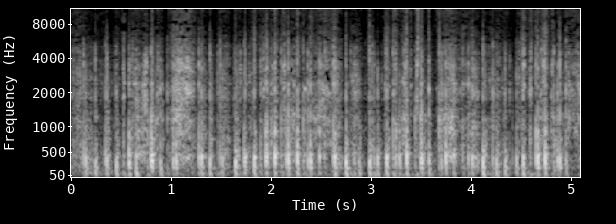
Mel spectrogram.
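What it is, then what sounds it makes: Wooden board. Several fingernails tap fast on a flat, solid wooden board with visible grain, giving a dense run of short, dry clicks. The clicks have a woody knock around 400 Hz, a little brightness on top, and almost no ring between taps.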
